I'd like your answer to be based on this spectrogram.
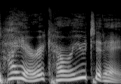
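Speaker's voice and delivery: put-on bright, upbeat, high, chirpy, optimistic voice. Retelling a woman's phone call from the police department, imitating an optimistic voice. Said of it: "the woman's voice was so optimistic".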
